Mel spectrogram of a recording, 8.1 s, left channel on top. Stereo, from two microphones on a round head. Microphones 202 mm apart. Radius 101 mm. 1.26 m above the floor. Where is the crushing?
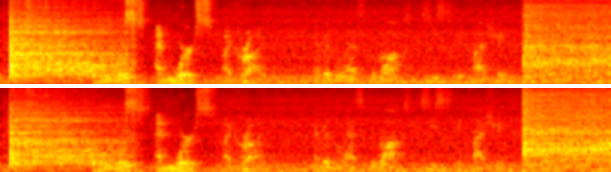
80° right, 7 m.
